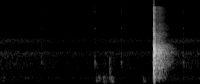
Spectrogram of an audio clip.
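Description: A single loud, sharp click about one and a half seconds in, with a few faint clicks just before it; otherwise near quiet.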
